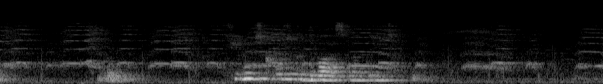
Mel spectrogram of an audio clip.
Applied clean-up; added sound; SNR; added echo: none; Bird; 14 dB; reverberation time 1.2 s.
